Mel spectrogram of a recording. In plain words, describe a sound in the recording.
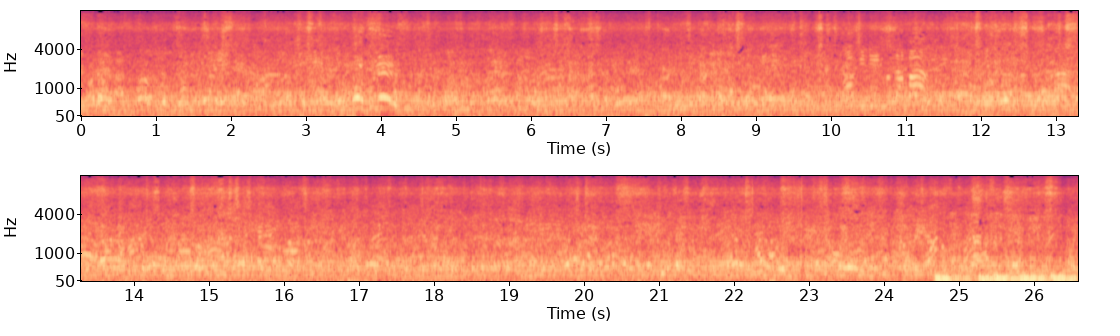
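A large crowd of men and women chatters and shouts close by outdoors.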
